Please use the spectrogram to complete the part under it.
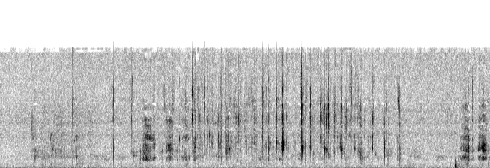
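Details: A cat eating, recorded close up in ASMR style: steady wet chewing and crunchy biting with rapid irregular clicks and smacks throughout, over a low background rumble.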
